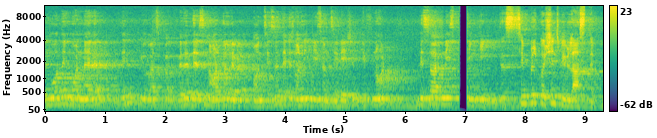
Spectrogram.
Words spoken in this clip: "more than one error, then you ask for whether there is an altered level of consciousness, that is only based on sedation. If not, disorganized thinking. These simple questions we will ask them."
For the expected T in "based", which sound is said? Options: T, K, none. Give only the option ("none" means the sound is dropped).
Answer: none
